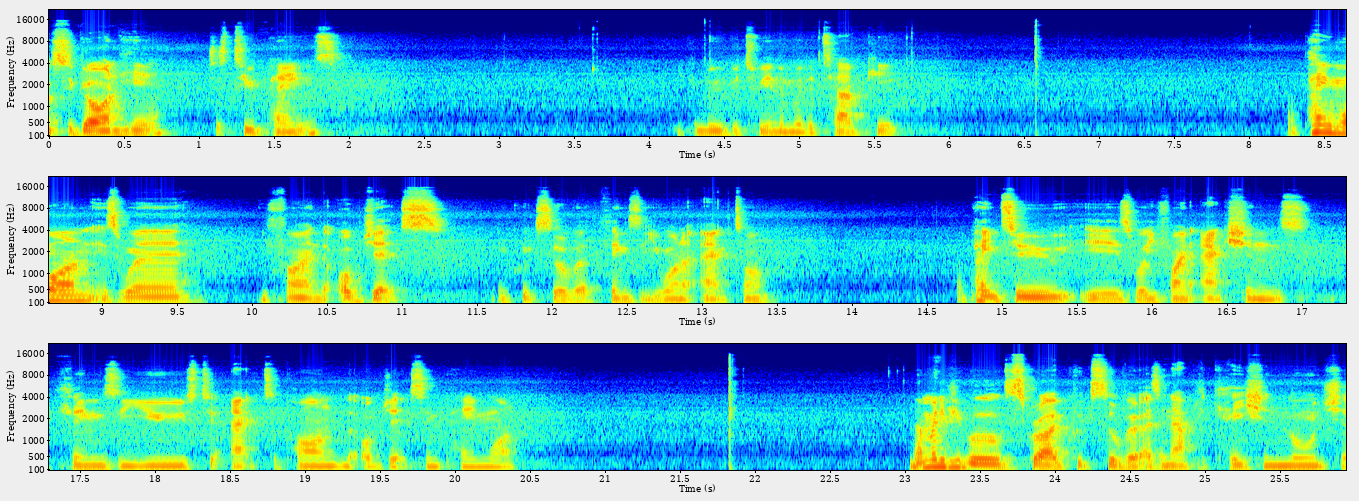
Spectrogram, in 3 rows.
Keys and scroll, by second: 2.6 Tab, 3.4 Tab, 4.1 Tab, 4.9 Tab, 5.5 Tab, 6.3 Tab, 14.2 Tab, 21.6 Tab.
